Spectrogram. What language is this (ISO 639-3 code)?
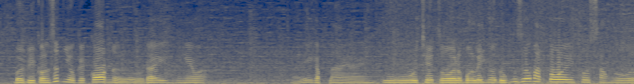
vie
